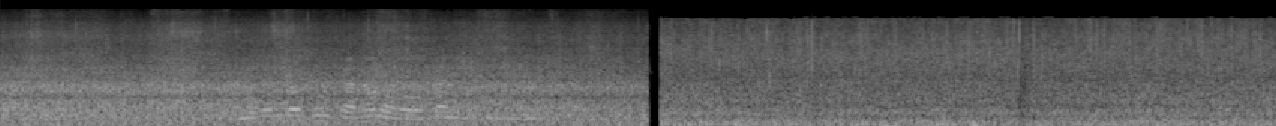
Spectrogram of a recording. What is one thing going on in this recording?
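Molten lava rumbles and crackles as it flows.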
